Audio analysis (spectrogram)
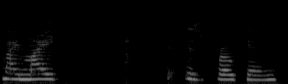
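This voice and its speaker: Soft-spoken woman hosting a slow craft-along. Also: flat delivery. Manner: soft, low-voiced, thinking aloud while working. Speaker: craft show host. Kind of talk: relaxed craft-along livestream. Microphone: camera microphone in front of her.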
